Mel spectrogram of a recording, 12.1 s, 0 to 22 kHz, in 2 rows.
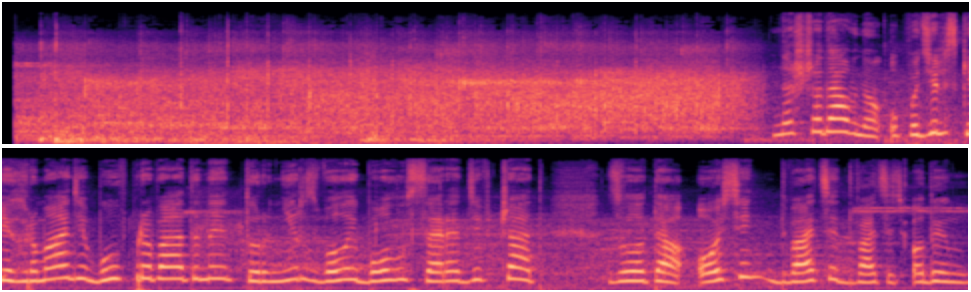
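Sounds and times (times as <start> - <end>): echoing hall noise: 0.1 - 12.0
indistinct voices: 4.8 - 12.0.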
